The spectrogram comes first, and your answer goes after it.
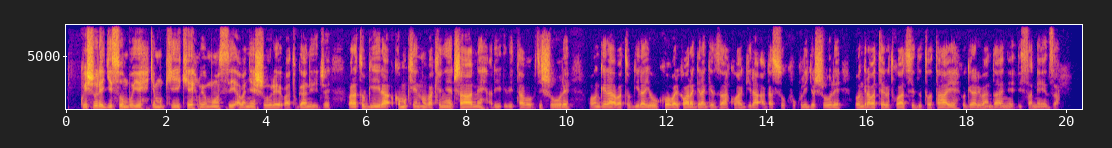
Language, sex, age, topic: Rundi, male, 25-35, education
